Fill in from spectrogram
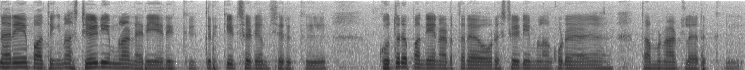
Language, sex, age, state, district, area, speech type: Tamil, male, 18-30, Tamil Nadu, Tiruvannamalai, urban, spontaneous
